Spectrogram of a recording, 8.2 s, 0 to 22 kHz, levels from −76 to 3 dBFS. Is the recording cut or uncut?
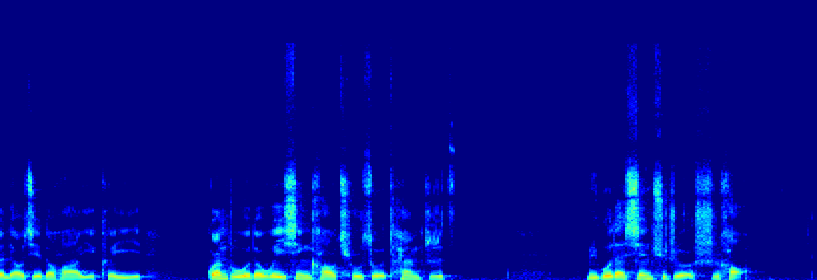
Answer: cut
